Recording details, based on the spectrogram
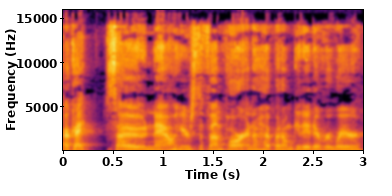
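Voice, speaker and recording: A woman speaks at a fairly quick pace with a Southern US accent and ordinary pitch variation. The recording is very clean, with a silent background. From US South. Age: middle-aged. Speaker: makeup vlogger. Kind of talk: makeup tutorial with live chat. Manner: casual, chatty.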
